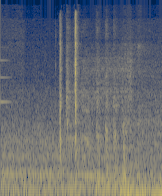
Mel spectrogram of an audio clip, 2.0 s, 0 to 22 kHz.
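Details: Mercedes W211 E320 CDI diesel, already warm, with intermittent no-crank/no-start and ESP message (owner suspects bad ECU): relay jumpered, clicks then starter catches and engine fires, settling into a low, even run.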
